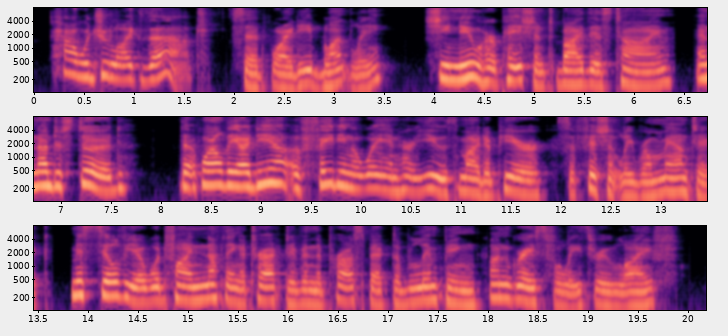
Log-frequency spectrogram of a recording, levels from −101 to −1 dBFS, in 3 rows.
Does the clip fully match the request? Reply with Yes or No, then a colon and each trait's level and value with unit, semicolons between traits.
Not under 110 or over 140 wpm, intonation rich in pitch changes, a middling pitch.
Yes: slow, 135 wpm; wide, 5.7 semitones; medium, 175 Hz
